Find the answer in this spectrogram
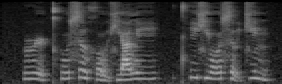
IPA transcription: ɻ ɻ̩˨˩ kʰ u˧˥ s ɹ̩˥˩ x o̰˨˩ ʊ̯ ɕ j ä˧˥ l i˥ | t̪ʰ i˥ ɕ j o˧˥ ʊ̯ s ɹ̩˨˩ t͡ɕ i˥˩ n

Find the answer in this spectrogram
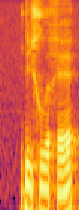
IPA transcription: ɗ i˧ x u˧ ə̯ h ɛ˧˥

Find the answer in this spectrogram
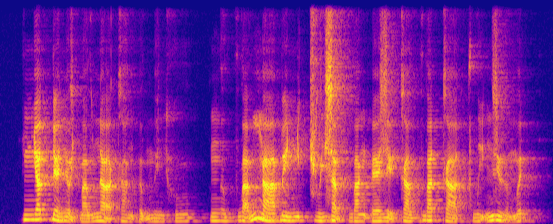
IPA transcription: ɲ a˦˥ t̚ ɗ ɛ˨˦ n ə̰ː˧˨ j m a˨˦ w n a̰ː˧˨ k a̤˨˩ ŋ ʔ ə̰˧˨ w m e̤˨˩ n h u˧ | ŋ ə̤˨˩ w k w a̰˧˥ w ŋ aː˨˦ ɓ e˧ ɲ ə˦˥ t̚ t͡ɕ u˨˦ j z a̰˧˨ w k w a˧ ŋ ʔ ɛ˧ z ḛ˧˥ k a˨˦ w k w a˦˥ t̚ k aː˨˩ t̚ k w ḭ˧˥ n z ɨ˧˩ ə̯ m ə˦˥ t̚

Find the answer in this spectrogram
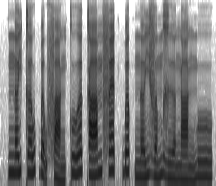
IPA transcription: n ə˨˦ j k ə˨˦ w ɓ ə̰˧˨ w f a˧˩ ŋ k u˨˦ ə̯ k a˨˦ m f ɛ˦˥ t̚ ɓ ə˦˥ p̚ n ə˨˦ j v ə˨˦ m ɣ ɨ˨˩ ə̯ ŋ a˨˩ ŋ m u˧

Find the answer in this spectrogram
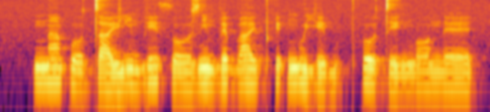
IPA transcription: n ã˦ p o˨ t a˨ ɪ̯ j ĩ˦˨ b e˦ θ o˨ ʊ̯ z ĩ˦˨ b ɛ˦˨ b a˦ ɪ̯ pʰ ɪ˦ ʔ ŋ u˦˨ j e˨ b ʊ˦ ʔ pʰ o˦˨ ʊ̯ t e˨ ŋ ɔ˦ n ɛ˦

